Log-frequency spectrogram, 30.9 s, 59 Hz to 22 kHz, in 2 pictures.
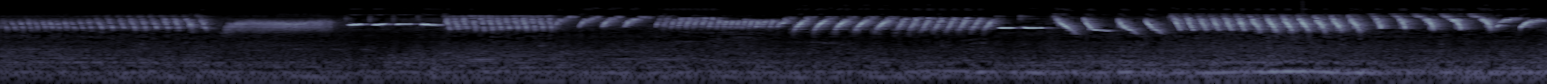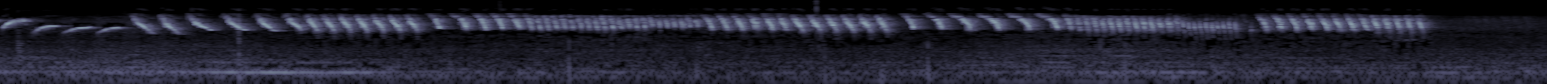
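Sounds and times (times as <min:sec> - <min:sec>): canary singing trills: 0:00.0 - 0:30.9.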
